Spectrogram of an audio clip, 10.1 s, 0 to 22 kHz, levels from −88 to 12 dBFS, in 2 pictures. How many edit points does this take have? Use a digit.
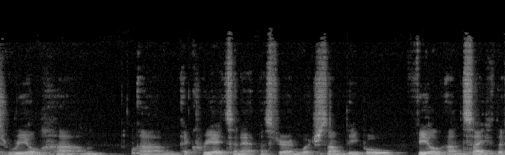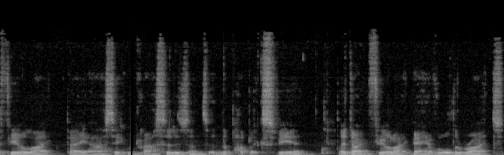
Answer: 2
